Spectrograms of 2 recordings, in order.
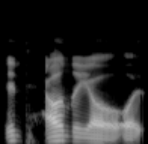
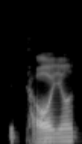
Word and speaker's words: Inteleon: Now, next one here is my favorite newest starter that they added with Gen 8, and that is Inteleon. Is that how you say his name? Inteleon?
